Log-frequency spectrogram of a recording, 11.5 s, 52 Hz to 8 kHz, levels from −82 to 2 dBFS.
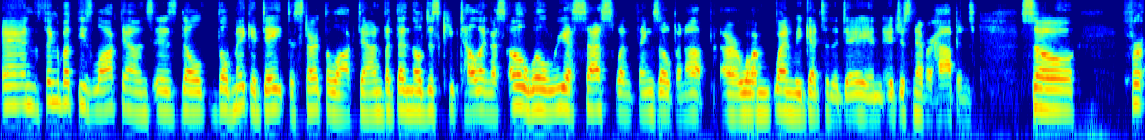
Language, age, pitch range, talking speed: English, 20-39, 140-165 Hz, 230 wpm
